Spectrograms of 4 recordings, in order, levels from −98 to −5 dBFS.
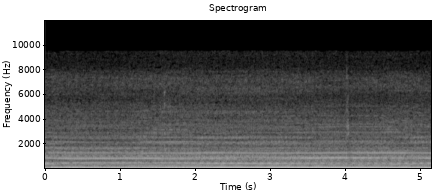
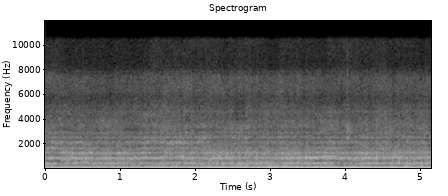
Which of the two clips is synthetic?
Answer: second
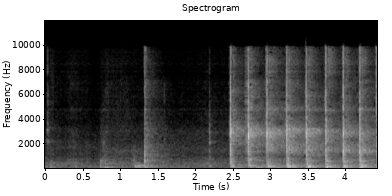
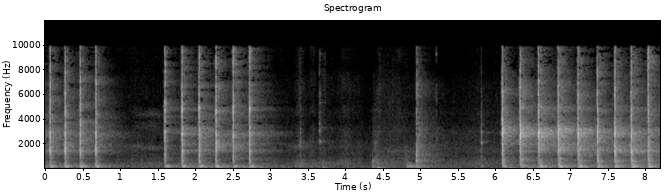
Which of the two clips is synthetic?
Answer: first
